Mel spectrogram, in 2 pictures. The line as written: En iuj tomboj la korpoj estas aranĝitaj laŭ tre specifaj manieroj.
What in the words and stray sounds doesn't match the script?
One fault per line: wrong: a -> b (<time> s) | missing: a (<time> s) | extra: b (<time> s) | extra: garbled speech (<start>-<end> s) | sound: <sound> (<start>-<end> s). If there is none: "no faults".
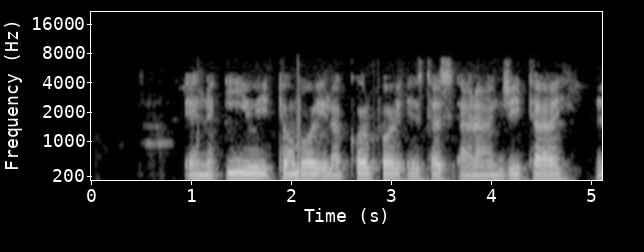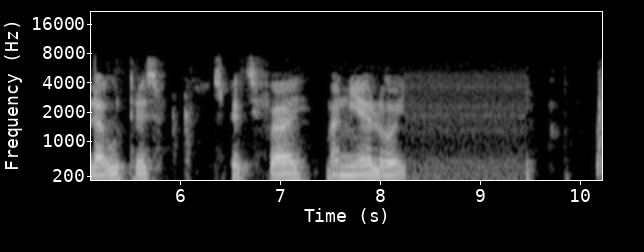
no faults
